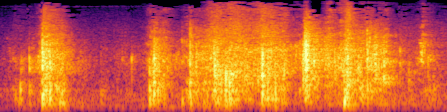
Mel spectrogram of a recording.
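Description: Paper being handled, rustling and crinkling in quick irregular crackles.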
